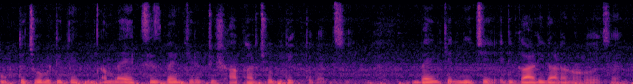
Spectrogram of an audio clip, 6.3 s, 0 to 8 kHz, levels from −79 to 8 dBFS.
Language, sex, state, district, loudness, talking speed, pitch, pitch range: Bengali, male, West Bengal, Jhargram, -30 LUFS, 180 wpm, 105 Hz, 95-110 Hz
